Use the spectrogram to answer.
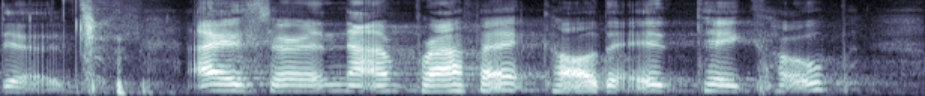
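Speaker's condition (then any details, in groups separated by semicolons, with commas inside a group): Friedreich's ataxia; over two decades since onset, unable to walk, uses wheelchair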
